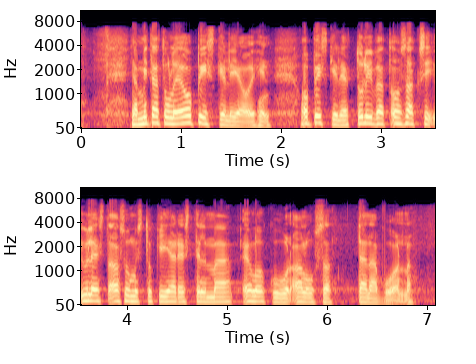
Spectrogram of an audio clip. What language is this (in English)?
Finnish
